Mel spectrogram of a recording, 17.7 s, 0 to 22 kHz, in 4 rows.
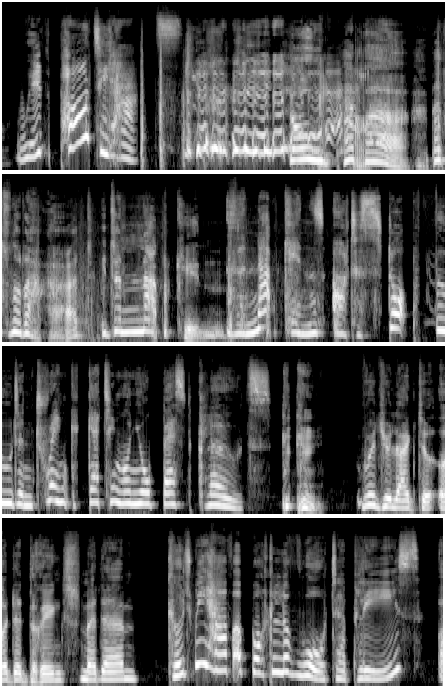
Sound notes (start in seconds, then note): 1.7 laughing; 11.6 clears throat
